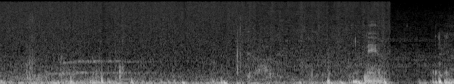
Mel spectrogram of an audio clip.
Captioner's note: coyote howls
